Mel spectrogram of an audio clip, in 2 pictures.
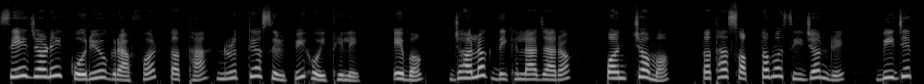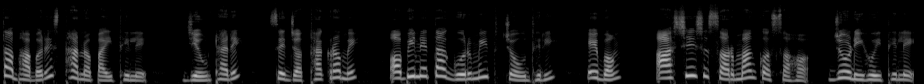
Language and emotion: Odia, neutral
